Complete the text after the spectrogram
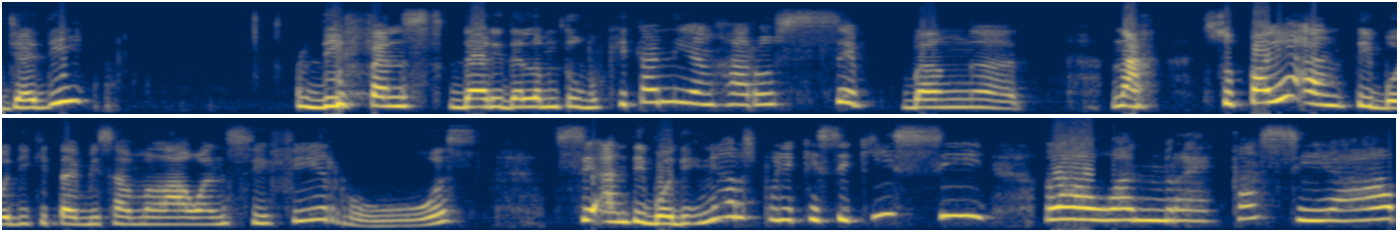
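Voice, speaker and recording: At a fairly slow pace, a woman talks in an animated tone, her high pitch making very wide swings. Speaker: researcher and podcast host. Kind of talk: casual solo podcast monologue.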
